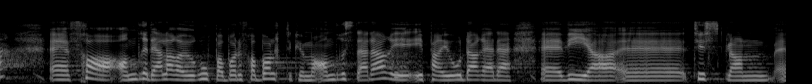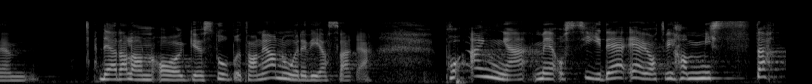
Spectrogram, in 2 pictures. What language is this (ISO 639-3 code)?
nor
